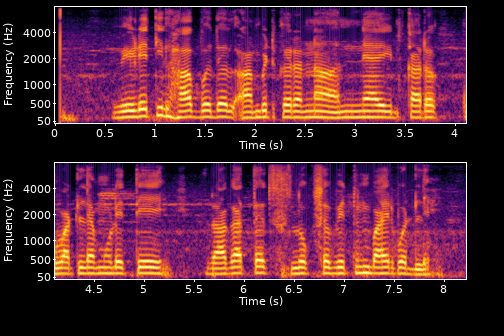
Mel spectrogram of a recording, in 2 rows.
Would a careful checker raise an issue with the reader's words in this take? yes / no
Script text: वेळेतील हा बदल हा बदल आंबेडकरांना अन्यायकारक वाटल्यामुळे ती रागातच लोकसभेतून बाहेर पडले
yes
